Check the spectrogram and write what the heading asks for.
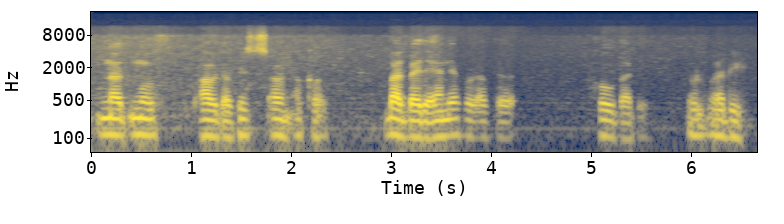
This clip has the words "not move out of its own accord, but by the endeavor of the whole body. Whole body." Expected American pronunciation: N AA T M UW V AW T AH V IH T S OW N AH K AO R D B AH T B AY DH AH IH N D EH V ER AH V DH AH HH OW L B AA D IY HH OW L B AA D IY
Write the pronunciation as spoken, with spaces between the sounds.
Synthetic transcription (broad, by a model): N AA T M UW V AW T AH P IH S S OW N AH K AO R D B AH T B AY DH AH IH N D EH F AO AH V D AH HH OW L B AA D IY HH OW L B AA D IY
